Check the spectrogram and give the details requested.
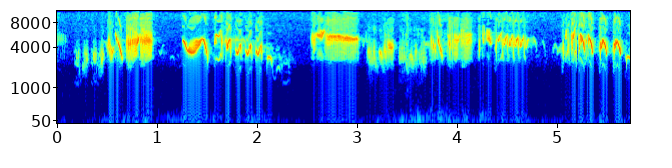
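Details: Calandra lark singing an intense, varied and very long song of high chirps, trills and slurred whistles, jumbled together with hardly a pause, in Portugal.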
